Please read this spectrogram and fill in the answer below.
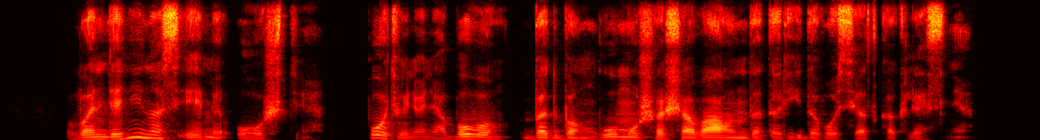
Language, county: Lithuanian, Vilnius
